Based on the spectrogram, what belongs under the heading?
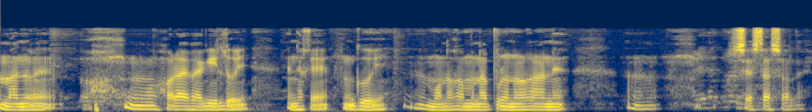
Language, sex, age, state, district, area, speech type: Assamese, male, 45-60, Assam, Darrang, rural, spontaneous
